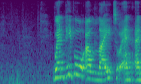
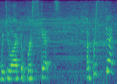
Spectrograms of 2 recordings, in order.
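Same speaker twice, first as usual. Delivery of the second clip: teasing husband imitation; 3 semitones higher than usual. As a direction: tease him by copying his line. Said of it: "I'm like".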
